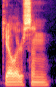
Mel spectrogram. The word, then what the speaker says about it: Gellerson: Third place, Jake Gellerson. I actually said that right first. Okay, it's spelled way different than it sounds, and I got it right, so never mind.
